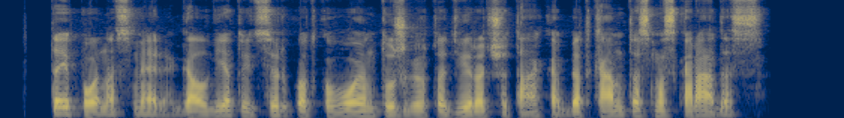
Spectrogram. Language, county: Lithuanian, Kaunas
